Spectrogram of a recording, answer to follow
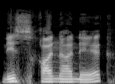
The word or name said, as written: nisqanane'g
